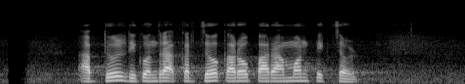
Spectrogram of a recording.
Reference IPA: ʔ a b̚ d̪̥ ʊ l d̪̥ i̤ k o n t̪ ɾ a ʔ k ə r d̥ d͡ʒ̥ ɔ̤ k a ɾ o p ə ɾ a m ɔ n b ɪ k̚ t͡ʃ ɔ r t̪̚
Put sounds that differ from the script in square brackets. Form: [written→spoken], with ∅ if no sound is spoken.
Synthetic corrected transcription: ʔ a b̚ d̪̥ ʊ l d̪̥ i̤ k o n t̪ ɾ a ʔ k ə r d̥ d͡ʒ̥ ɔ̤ k a ɾ o p [ə→a] ɾ a m ɔ n [b→p] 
